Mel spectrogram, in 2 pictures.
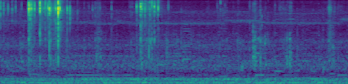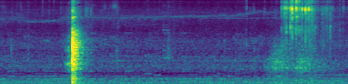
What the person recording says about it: Хрупкави са. Ще ви покажа колко са хрупкави.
